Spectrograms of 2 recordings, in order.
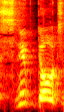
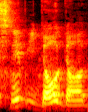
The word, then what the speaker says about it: Snoop Dogg: And we had to tell her, like, "You said Snoop Dogg's name wrong. You said Snoopy Dogg Dogg."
